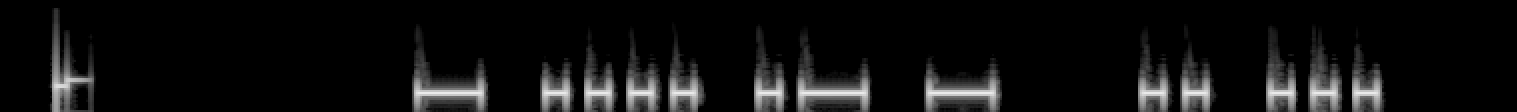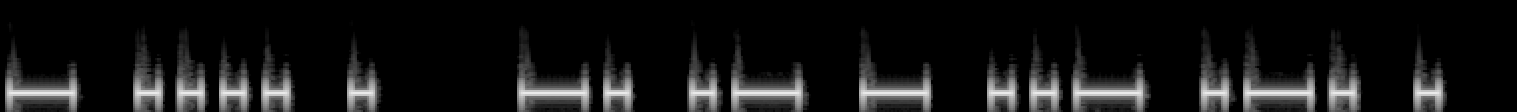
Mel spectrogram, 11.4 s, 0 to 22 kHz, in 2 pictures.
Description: Morse code, heard as a keyed tone, about 15 wpm, 700 Hz. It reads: THAT IS THE NATURE
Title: Sentences from Top 1000 Words - Review Part 5 - 15wpm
